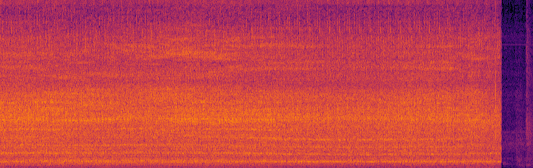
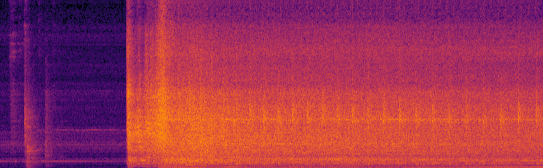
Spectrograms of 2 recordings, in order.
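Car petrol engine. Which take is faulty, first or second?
second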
